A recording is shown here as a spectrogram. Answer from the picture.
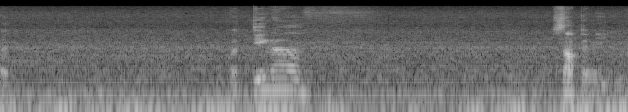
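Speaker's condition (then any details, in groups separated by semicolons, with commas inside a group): No condition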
